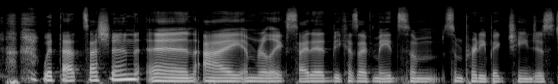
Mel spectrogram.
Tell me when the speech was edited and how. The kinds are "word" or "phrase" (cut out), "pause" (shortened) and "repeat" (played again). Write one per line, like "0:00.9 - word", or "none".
none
